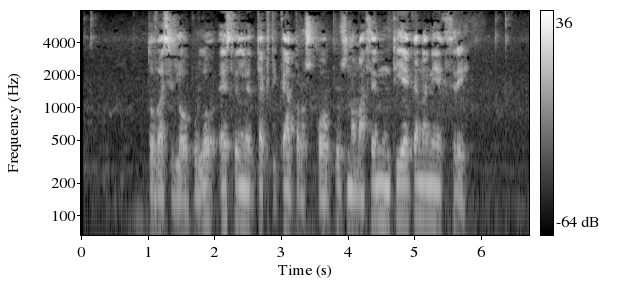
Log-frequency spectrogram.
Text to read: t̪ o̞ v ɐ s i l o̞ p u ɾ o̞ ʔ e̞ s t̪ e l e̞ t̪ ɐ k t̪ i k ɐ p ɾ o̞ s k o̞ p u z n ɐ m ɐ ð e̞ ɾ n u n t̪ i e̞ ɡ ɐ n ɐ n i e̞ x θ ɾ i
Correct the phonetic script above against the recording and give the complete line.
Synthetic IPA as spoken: t̪ o̞ v ɐ s i l o̞ p u l o̞ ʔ e̞ s t̪ e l e̞ t̪ ɐ k t̪ i k ɐ p ɾ o̞ s k o̞ p u z n ɐ m ɐ θ e̞ n u n t̪ i e̞ k ɐ n ɐ n i e̞ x θ ɾ i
